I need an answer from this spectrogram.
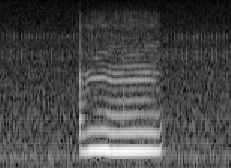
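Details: Sleeping alpha cat Thames gives one steady, tonal, half-second moan with rich harmonics in a quiet indoor room.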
